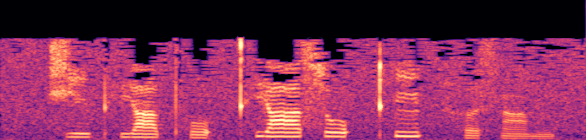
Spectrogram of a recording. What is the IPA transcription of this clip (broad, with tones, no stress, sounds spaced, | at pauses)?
t͡ɕ i˧ pʰ j a˧ pʰ o˨ ʔ kʰ j a˦ s o˦ ʔ kʰ ĩ˦ t̚ h ə˨˩ s ã˨˩ m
